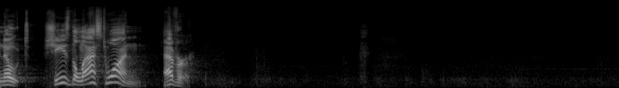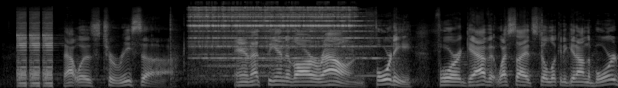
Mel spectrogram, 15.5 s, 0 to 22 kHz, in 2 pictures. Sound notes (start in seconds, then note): 7.9 buzzer buzzing; 10.0 bell ringing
